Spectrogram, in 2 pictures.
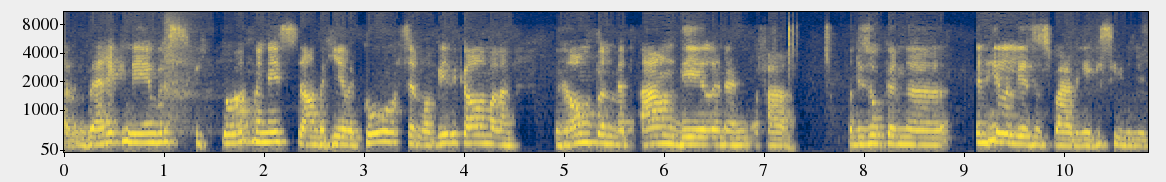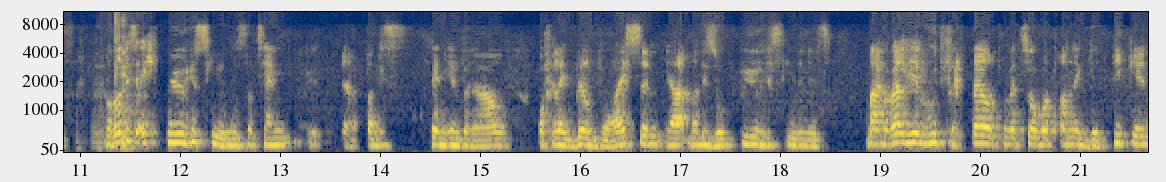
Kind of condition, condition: link, video call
